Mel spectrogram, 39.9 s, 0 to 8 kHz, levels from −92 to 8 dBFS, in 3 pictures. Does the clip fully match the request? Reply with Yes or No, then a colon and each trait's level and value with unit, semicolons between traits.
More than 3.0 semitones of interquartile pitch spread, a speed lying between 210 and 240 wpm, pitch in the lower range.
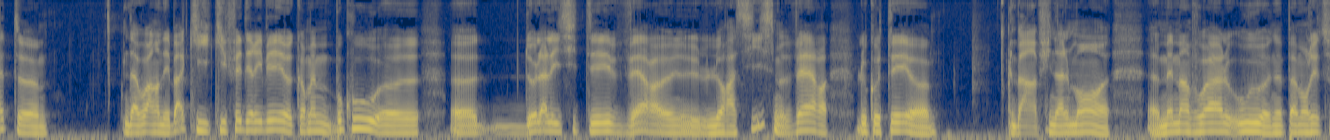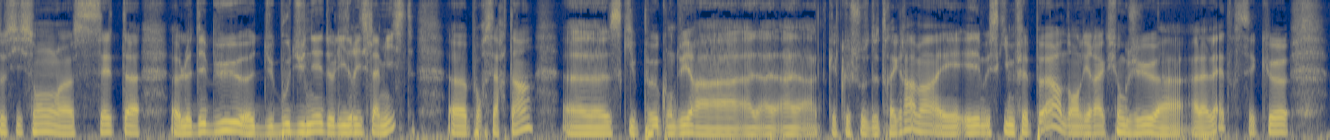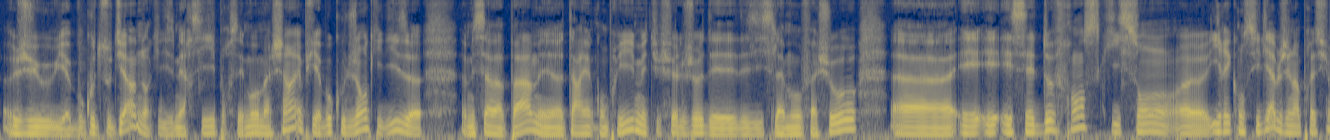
Yes: average, 4.0 semitones; average, 215 wpm; low, 110 Hz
